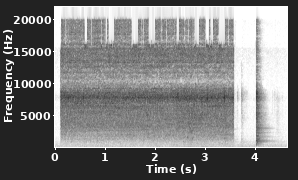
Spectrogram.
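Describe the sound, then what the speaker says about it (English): Cold tap water running hard over a corned beef brisket being rinsed, a close steady hissing spray for over three seconds before the flow stops, followed by a short splash. "we're gonna rinse under cold water"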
